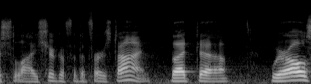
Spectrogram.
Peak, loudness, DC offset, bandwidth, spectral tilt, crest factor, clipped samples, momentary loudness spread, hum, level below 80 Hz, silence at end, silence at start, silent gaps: -4 dBFS; -24 LUFS; under 0.1%; 9.4 kHz; -6.5 dB/octave; 18 dB; under 0.1%; 15 LU; none; -54 dBFS; 0 s; 0 s; none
